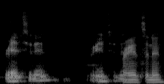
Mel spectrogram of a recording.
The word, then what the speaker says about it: Rantanen: Rantanen, yep.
